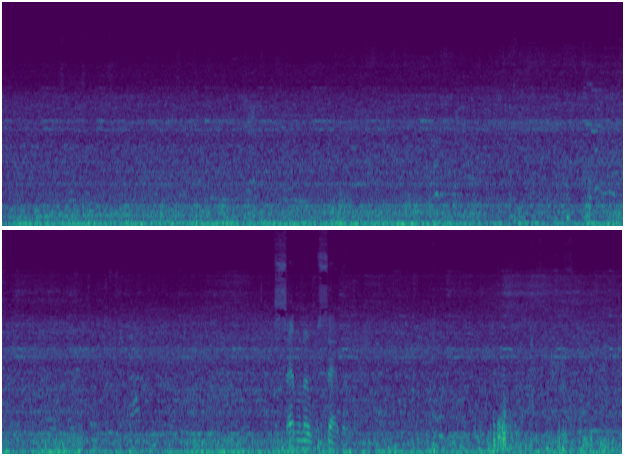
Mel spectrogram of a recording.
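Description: A diesel locomotive engine rumbles steadily as a train approaches.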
